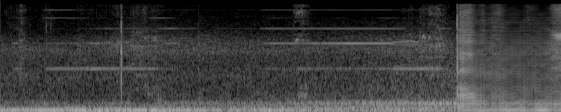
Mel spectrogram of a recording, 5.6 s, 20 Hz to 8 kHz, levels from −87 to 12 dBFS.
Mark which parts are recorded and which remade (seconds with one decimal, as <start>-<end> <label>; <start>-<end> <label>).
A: 0.0-4.6 recorded; 4.6-5.6 remade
